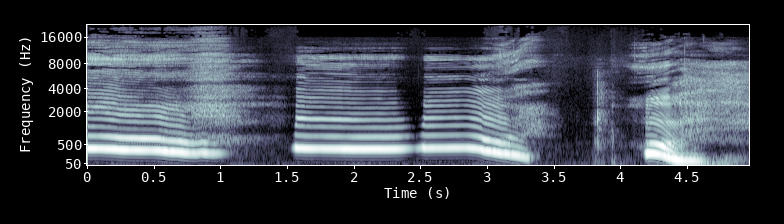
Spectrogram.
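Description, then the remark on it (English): A long, drawn-out yawn, stretching through several sustained moaning tones that sag in pitch, then a breathy intake and a final falling groan. “I gotta get this yawn out.”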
